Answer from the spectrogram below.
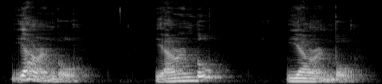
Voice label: "yaranbul", Dhurga; dulagaal

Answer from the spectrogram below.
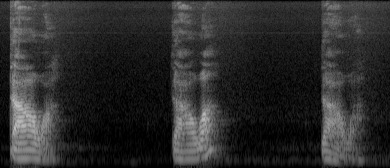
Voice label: "dhawa", Dhurga

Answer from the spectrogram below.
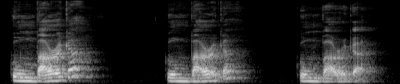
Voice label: "gumbaraga", Dhurga

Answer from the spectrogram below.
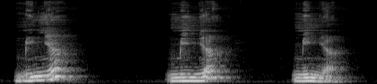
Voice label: "minja", Dhurga

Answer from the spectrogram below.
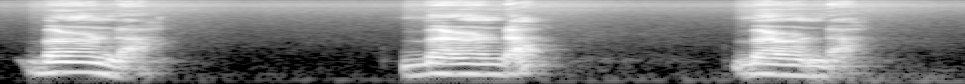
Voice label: "burnda", Dhurga

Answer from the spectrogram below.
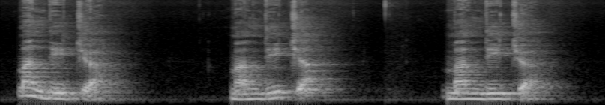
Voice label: "mandidja", Dhurga; meat

